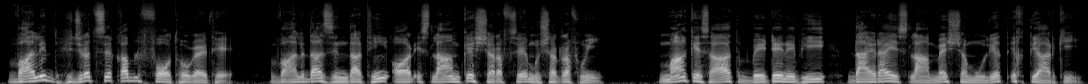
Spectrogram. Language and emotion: Urdu, neutral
